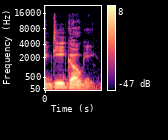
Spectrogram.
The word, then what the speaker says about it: Daigogi: D. Gogi. Thank you for the pronunciation.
